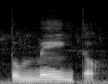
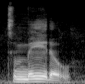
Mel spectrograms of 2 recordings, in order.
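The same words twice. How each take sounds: First: It is said with a Filipino English accent. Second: It is said with an American accent, soft D-like T. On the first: "Here in the Philippines, Filipinos uh, tend to say tomato" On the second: "the T at the ending part of the toe become dough, D"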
